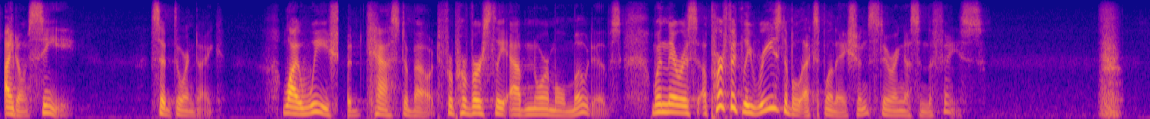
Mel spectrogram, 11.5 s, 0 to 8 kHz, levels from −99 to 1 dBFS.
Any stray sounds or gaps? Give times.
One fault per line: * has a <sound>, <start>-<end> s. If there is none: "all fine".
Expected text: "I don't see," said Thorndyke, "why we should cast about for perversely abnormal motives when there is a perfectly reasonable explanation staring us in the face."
* has a dropout, 3.4-3.5 s
* has a breath, 11.0-11.3 s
